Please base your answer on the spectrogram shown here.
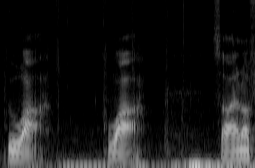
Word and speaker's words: わ: It's kind of subtle, but wa and ua, wa, ua. It's probably not a big deal if you just pronounce it as wa, but just so you know the kind of linguistic roots, the w is really just a u sound. It's a u plus whatever the next thing is.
